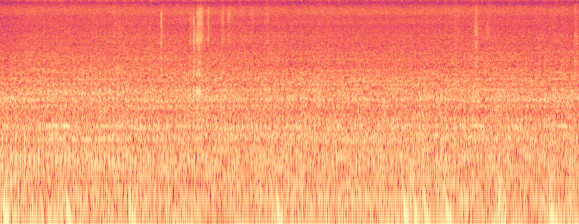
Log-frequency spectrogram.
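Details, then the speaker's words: Owner's Honda after DIY repair of the power steering system: engine idles steady and even, and no whine or groan rises while the wheels are turned; steering pump now runs quiet. "So at the moment we hear we are quietly turning the wheels"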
